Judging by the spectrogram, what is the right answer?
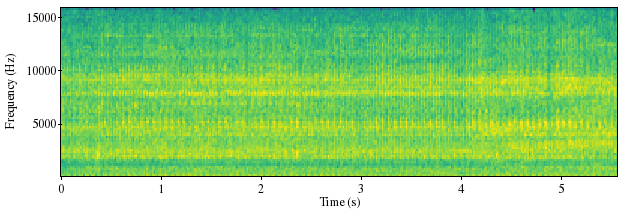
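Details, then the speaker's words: Coleman CT200 mini bike, non-adjustable carb: the small single runs a fast, steady buzzing idle with even firing, still a little high. "all right let's give it a whirl still a little high i can tell already"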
